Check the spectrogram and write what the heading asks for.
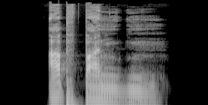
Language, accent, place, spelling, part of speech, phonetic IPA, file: German, Germany, Berlin, abbanden, verb, [ˈapˌbandn̩], De-abbanden.ogg
- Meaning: first/third-person plural dependent preterite of abbinden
